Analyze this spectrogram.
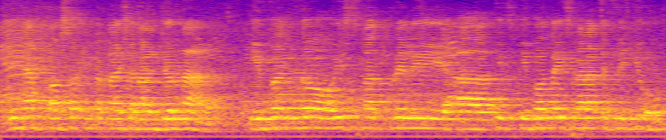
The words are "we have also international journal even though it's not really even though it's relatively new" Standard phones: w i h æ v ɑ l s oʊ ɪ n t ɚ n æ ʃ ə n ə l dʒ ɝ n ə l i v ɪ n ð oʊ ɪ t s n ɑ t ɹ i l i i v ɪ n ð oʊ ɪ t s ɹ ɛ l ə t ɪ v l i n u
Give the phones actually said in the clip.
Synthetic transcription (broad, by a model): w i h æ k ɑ s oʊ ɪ n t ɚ n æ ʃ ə n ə l dʒ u n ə l i v ɪ n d oʊ ɪ t s n ɑ t ɹ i l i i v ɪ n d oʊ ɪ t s ɹ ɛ l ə t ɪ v l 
